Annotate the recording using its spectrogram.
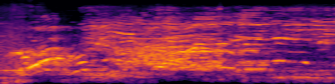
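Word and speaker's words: رب العالمين: কারণ এই দুইটা হরফের উচ্চারণ হলে অর্থ অবশ্যই কি থাকে? পরিবর্তন হয়ে যাবে। যেমন রাব্বিল আলামিন। রাব্বিল আলামিন।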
